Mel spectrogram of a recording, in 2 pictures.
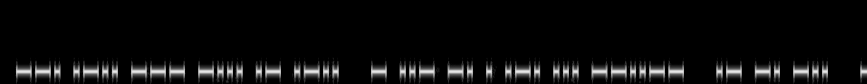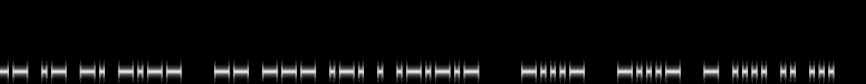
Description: Morse code, heard as a keyed tone, about 25 wpm, 600 Hz. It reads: GLOBAL TUNERS, AND MANY MORE. <BT> <BT> THIS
